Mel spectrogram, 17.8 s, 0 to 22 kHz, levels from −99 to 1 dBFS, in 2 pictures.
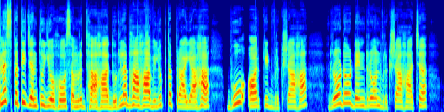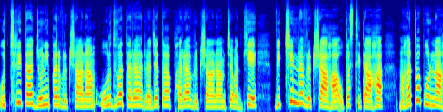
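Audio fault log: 2.73–2.96 s, microphone overload: the loudest syllables turn harsh and crackly as peaks run about 2 dB past the converter's limit, with around one percent of samples flattened. This is likely input gain set too high. It differs from a limiter, which rounds peaks rather than squaring them off.
3.06 s, microphone volume stepped down: voice and background both drop about 2 dB at a single instant, just after the distorted peak, and stay lower. This is likely the call software cutting input volume after detecting clipping. A compressor would instead dip and recover.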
